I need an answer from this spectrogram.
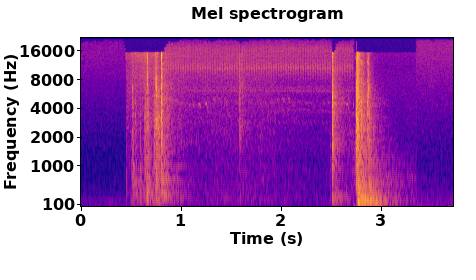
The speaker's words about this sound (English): Well, at least she did not slam the door.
